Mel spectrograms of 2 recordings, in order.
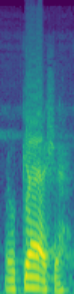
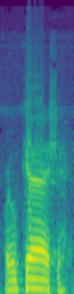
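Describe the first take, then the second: The two takes are said the same way.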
